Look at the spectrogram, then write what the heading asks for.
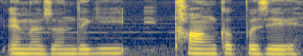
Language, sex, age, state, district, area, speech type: Manipuri, other, 45-60, Manipur, Imphal West, urban, spontaneous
